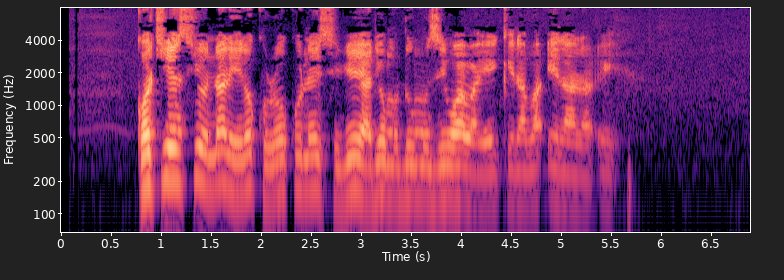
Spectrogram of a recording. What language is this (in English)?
Ganda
